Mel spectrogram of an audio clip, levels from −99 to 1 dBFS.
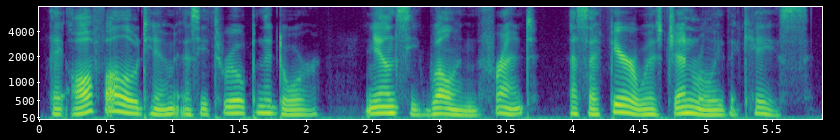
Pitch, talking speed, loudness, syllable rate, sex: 150 Hz, 225 wpm, -18 LUFS, 5.7 syllables/s, female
